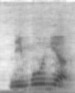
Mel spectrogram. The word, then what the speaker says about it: pneumonia: निमोनिया का नाम सुना है क्या? नहीं, निमोनिया, तो उसकी भी स्पेलिंग यही है, PNEUMONIA। पी इसमें क्या होता है? साइलेंट।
